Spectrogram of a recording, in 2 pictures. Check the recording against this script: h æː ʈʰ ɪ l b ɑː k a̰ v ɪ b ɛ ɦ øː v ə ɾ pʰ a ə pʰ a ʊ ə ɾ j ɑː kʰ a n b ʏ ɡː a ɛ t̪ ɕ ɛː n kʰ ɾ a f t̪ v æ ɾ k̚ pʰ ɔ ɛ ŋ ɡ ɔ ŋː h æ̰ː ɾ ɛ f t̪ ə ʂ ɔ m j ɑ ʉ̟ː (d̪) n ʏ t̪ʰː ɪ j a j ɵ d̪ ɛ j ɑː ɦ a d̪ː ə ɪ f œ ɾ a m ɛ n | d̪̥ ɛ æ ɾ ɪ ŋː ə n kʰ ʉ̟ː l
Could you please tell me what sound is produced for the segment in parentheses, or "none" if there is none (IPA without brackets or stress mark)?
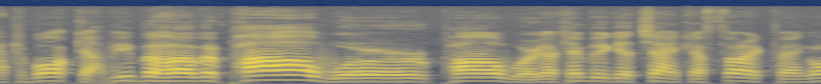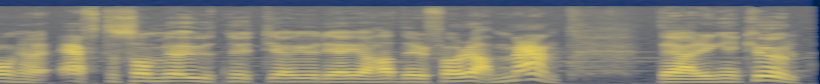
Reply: t̪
